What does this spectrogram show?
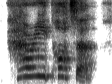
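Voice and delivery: very high, posh, fancy English accent. Reading out a viewer's request to say the name: fancy English accent. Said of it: "English fancy accent".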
